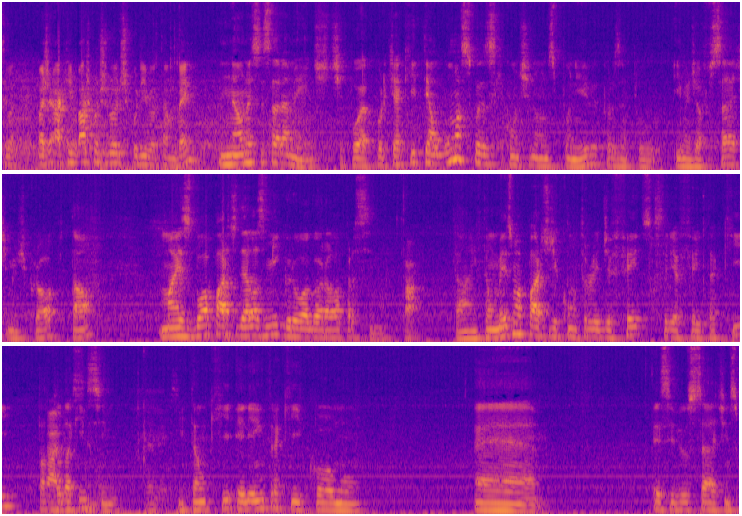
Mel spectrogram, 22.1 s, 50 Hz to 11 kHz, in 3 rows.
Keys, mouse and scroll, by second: 2.6 n, 17.0 n.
